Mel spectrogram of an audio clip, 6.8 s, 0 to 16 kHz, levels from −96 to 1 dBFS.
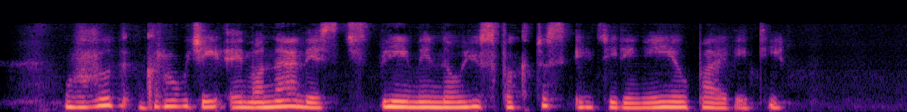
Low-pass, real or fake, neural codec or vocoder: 7.2 kHz; fake; codec, 16 kHz, 1.1 kbps, Voila-Tokenizer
